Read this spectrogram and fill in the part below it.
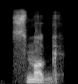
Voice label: "smog", British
